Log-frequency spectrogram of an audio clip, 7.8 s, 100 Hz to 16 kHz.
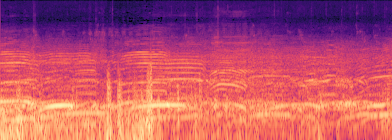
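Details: Black Angus male calves, part of a group of 67 weighing 180 to 190 kg, mooing steadily: overlapping drawn-out harmonic lows from several animals, some rising then falling, calling almost without pause.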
